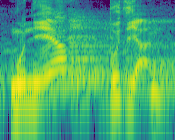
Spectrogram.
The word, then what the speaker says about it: Mounir Bouziane: Munir, wir wollen natürlich auch wissen, wie wird der Name genau ausgesprochen? Das ist ja für uns immer wichtig. Munir Bouzian.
